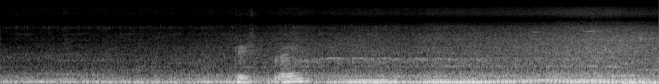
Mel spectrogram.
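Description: A steady low engine hum, like a motor vehicle running, that grows louder about three to four seconds in.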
